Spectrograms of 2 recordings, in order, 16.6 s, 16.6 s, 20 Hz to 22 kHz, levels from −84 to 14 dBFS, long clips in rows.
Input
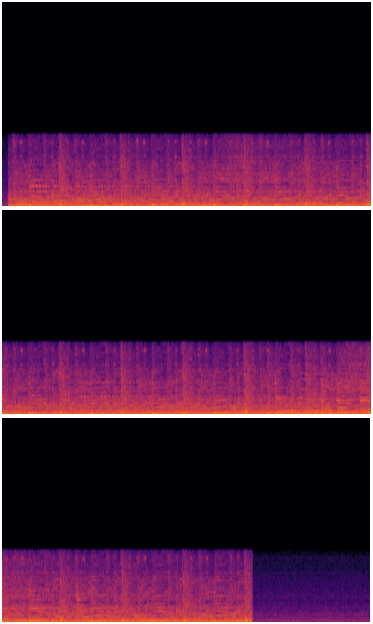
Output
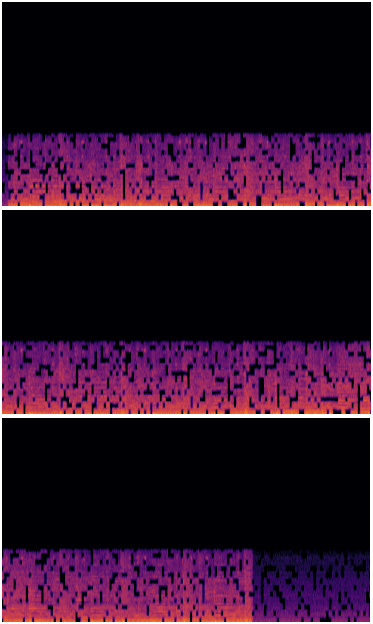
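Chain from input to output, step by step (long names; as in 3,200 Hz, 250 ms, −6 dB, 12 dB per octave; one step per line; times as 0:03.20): time-frequency cells dropped at random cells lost 27%
0:02.01–0:02.79: reverse
0:11.56–0:13.29: parametric band 1,400 Hz −4 dB 2.9 octaves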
